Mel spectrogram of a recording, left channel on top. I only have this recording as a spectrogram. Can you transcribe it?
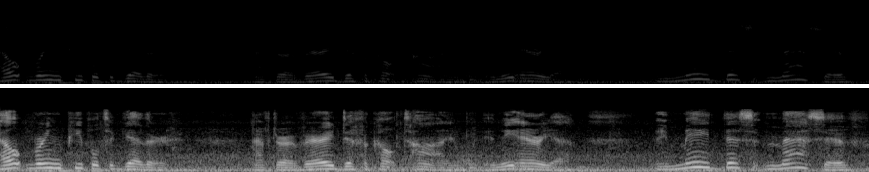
bring people together after a very difficult time in the area. They made this massive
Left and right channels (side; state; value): left; quieter; 37.9 dB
